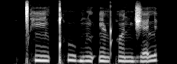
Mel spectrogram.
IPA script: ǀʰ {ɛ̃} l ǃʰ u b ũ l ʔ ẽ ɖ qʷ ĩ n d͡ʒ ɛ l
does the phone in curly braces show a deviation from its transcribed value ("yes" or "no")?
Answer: yes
